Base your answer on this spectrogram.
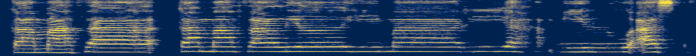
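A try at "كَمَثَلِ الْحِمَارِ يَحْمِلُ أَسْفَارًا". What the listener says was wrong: Alhamdulillah bagus. Lanjut.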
